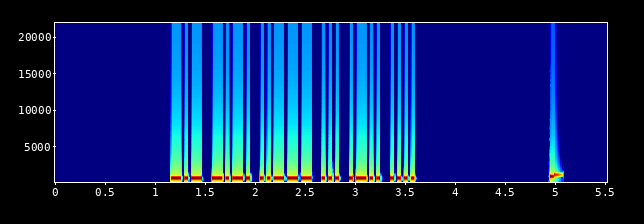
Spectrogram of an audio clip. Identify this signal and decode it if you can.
Morse code, heard as a keyed tone, about 34 wpm, 700 Hz. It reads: KC2SLH
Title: USA Call Signs - 6 Characters - 4x Character Spacing - 35wpm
